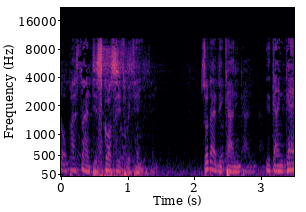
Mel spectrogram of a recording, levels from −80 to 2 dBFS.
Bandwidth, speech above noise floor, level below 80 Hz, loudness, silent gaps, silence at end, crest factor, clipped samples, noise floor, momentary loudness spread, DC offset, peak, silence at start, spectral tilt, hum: 10.5 kHz; 26 dB; -44 dBFS; -31 LUFS; none; 0 s; 20 dB; under 0.1%; -58 dBFS; 17 LU; under 0.1%; -14 dBFS; 0 s; -2.5 dB/octave; none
